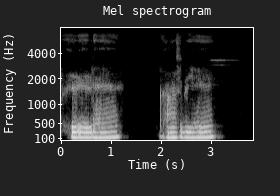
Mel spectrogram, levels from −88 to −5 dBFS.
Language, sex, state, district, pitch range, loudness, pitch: Hindi, male, Bihar, Supaul, 130-140 Hz, -23 LUFS, 130 Hz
